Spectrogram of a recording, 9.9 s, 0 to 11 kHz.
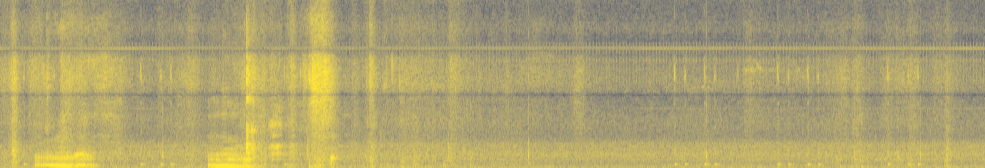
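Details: A 7-week-old male Staffordshire Bull Terrier puppy growls and yelps in short, rough bursts while play fighting.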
